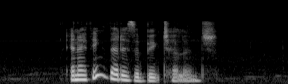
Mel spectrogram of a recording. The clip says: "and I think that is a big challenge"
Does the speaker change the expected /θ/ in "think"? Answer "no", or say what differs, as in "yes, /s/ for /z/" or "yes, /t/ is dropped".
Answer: no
